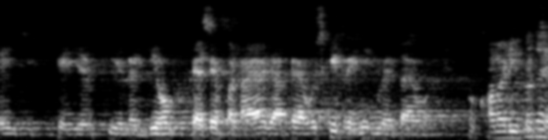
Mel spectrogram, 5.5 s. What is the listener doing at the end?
listening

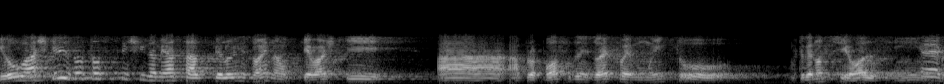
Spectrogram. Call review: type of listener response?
taking over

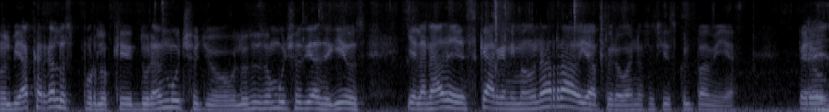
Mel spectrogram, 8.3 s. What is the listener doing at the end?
taking over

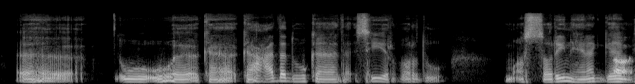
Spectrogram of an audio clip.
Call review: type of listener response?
taking over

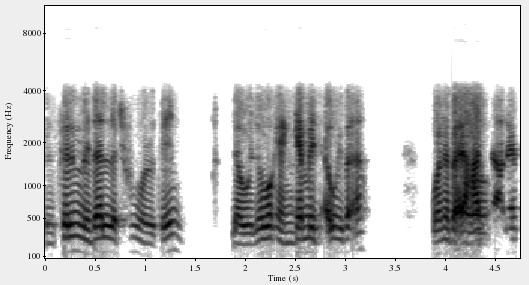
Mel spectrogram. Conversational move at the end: listening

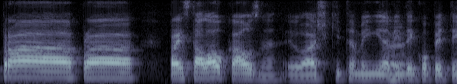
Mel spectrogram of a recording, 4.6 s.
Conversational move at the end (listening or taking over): listening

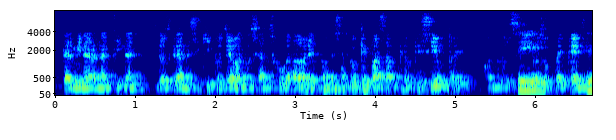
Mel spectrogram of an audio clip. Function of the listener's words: taking over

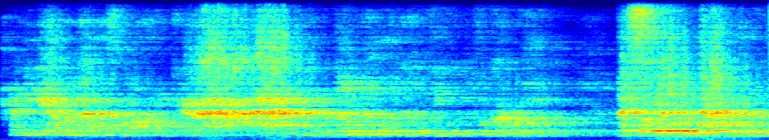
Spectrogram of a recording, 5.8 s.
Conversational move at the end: listening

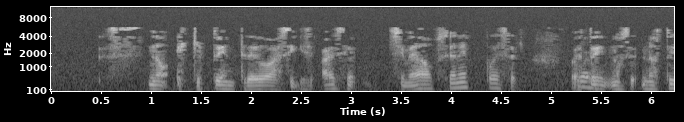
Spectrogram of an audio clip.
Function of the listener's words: listening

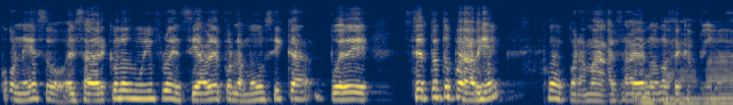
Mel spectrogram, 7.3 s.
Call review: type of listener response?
taking over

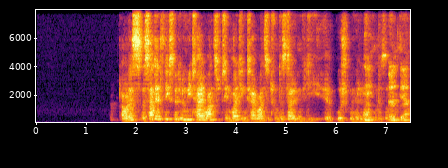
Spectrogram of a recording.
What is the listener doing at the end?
taking over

